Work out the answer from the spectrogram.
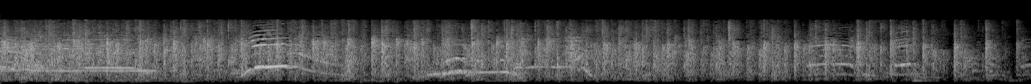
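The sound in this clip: Audience applause at a poetry reading: sustained, even clapping from many hands that holds steady for most of ten seconds, then tapers off near the end.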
